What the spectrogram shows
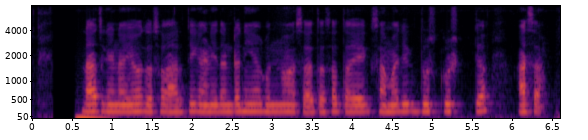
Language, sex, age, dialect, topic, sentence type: Marathi, male, 18-24, Southern Konkan, agriculture, statement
